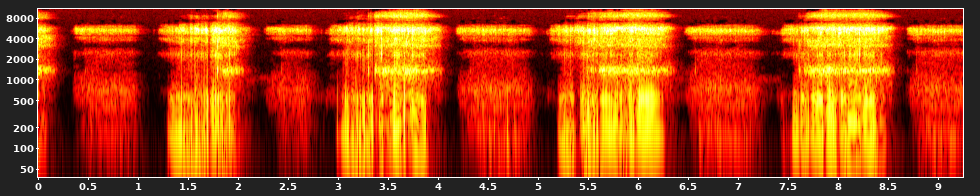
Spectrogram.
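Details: Loud rattling snores on each breath in, alternating with hissing breaths out, about 13 breaths a minute, recorded from a friend asleep at night: ordinary heavy snoring.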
